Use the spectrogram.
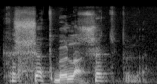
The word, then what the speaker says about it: Köttbullar: How are they pronounced correctly? Köttbullar.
